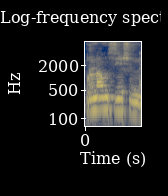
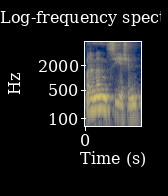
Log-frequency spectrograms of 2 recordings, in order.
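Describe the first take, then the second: First: The second syllable sounds like 'noun'. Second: The second syllable sounds like 'nun'. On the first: The speaker calls it wrong. "प्रोनाउंसिएशन नहीं" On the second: The speaker calls it right.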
